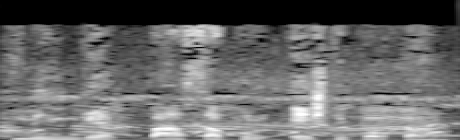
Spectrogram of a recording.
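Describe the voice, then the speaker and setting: An actor playing an officious, stern school guard who barks orders in a radio drama. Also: male voice, fairly high pitch, measured pace, over loud music, a loud crowd, lightly acted. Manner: barking orders.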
